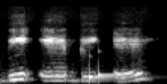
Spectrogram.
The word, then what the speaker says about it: baba: There is this word, but yeah, I don't know how you pronounce it, but it's B-A-B-A.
